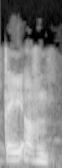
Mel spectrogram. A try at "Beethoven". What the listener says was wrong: Beat Oven. No, you said beat. No. Beat Oven. It's not Beethoven.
